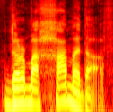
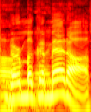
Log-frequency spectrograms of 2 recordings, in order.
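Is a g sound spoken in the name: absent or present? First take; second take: absent; present. First: The name is said without a g sound. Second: The name is said with a g sound. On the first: The speaker calls it right. "you don't say the fucking G's" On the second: The speaker calls it wrong. "It's not Nurmagomedov"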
